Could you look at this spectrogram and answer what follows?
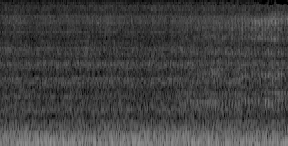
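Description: Electric sole-grooving machine running with a steady low hum as the edge of a double leather sole is fed against it to cut the stitch channel.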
